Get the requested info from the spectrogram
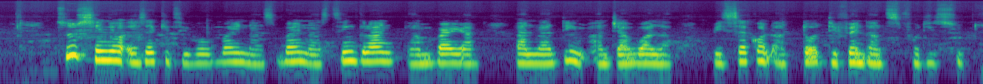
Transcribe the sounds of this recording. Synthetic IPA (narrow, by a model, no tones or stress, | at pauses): tusĩnɔʔɛɡzɛkjutʰivɔvaɪnasbajnastʰĩŋɡɾãnãnbaɹiãn | ãnladĩmãnd͡ʒãnwala | b̥isɛkɔ̃ndãtɔdifɛ̃ndãntsfɔdisut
